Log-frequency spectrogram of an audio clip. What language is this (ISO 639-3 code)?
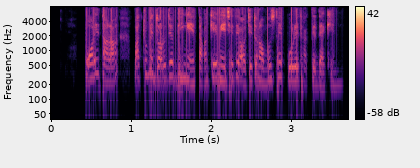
ben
